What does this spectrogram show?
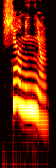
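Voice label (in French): "chien mignon", French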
